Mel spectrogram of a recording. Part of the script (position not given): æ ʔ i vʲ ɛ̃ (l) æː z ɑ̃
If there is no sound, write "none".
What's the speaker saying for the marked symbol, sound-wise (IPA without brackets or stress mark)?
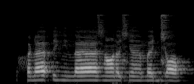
n̪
